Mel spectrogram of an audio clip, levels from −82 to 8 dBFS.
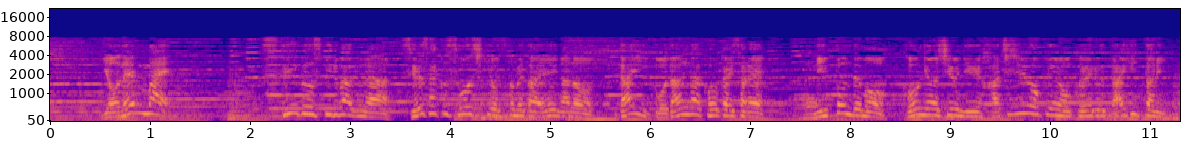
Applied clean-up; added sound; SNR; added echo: none; none; none; reverberation time 0.4 s.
